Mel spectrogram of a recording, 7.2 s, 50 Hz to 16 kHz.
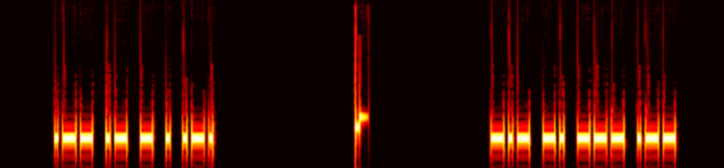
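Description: Fast Morse code beeps in a steady mid-pitched tone, two bursts of quick dots and dashes separated by a pause with a single sharp click, around 28 words per minute.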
